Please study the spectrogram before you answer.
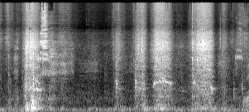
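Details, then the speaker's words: Daewoo washing machine, drum stuck and hard to move, belt came off; slow hand-turned drum scrapes and drags every turn; damaged spider arm has been cutting into the drum. "hard for the drum to move then the the belt came off so after inspection you can see the drum has been cut just been eating the [Music] drum"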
